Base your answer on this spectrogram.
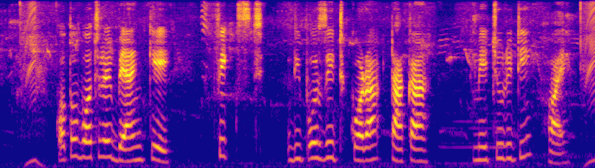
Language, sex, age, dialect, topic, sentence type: Bengali, female, 18-24, Rajbangshi, banking, question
